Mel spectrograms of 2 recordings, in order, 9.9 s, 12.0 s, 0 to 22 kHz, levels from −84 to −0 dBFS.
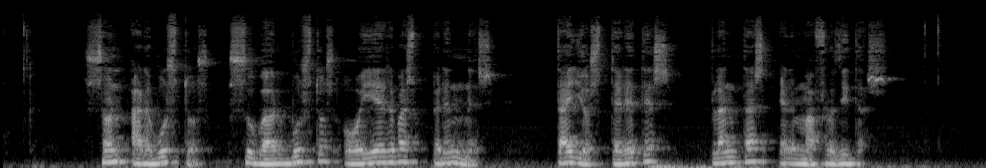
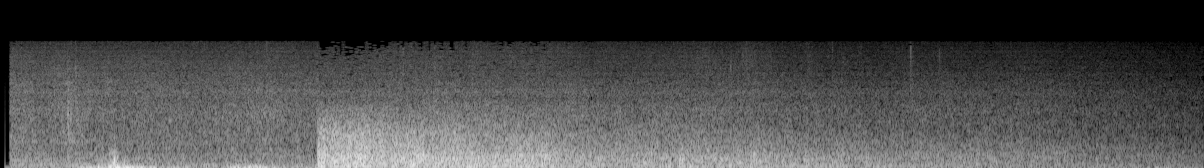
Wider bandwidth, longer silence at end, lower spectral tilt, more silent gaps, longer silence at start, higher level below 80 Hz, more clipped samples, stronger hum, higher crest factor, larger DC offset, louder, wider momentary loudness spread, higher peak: first, 14.5 kHz vs 8.2 kHz; first, 0.6 s vs 0 s; second, -5.5 dB/octave vs -7.5 dB/octave; neither; first, 0.35 s vs 0.1 s; second, -50 dBFS vs -26 dBFS; neither; neither; about the same, 18 dB vs 20 dB; second, under 0.1% vs 0.6%; second, -30 LUFS vs -21 LUFS; second, 12 LU vs 20 LU; second, -14 dBFS vs 0 dBFS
